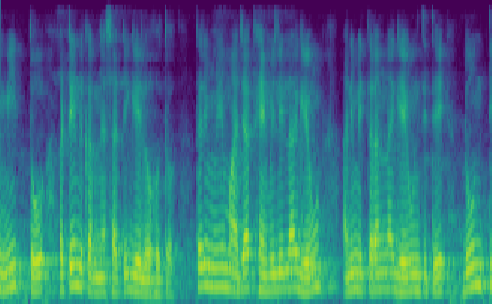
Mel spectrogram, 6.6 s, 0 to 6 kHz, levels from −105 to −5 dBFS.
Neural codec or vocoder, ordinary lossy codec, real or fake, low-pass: none; none; real; 5.4 kHz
